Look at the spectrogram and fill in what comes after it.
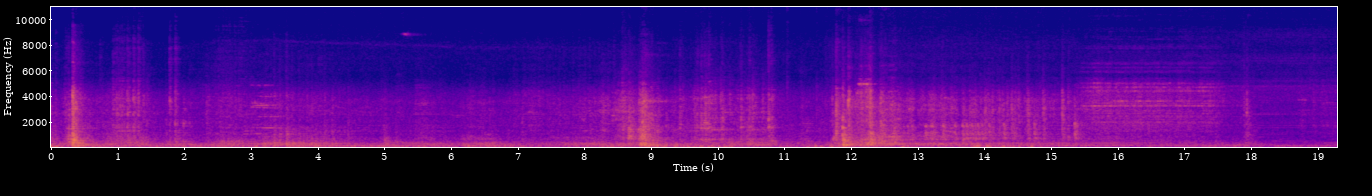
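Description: Oil tank wagons of a freight train rolling slowly past on the adjacent track: a steady rumble of wheels on rail, with a few loud clanks about nine and twelve seconds in. The noise fades toward the end.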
